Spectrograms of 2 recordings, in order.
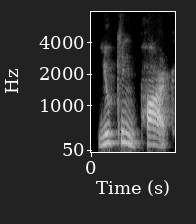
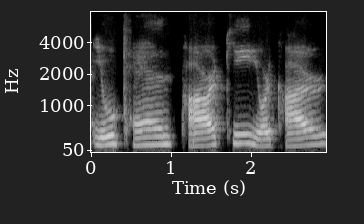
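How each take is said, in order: First: "you can park" linked, with "can" reduced and run straight into "park"; right pronunciation. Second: "you can park your car" with each word separate and "can" said on its own; wrong pronunciation. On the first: Teacher showing students the right way, with the words linked. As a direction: say "you can park" in one breath, so that "can park" sounds like "kenpark". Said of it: "É you can park". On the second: Teacher showing students the wrong way, slowly, word by word. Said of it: "Não é you can park your car". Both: Shown as a demonstration.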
